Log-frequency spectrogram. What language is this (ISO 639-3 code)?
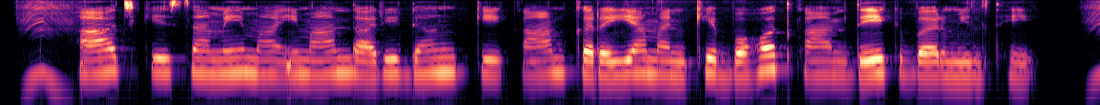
hne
